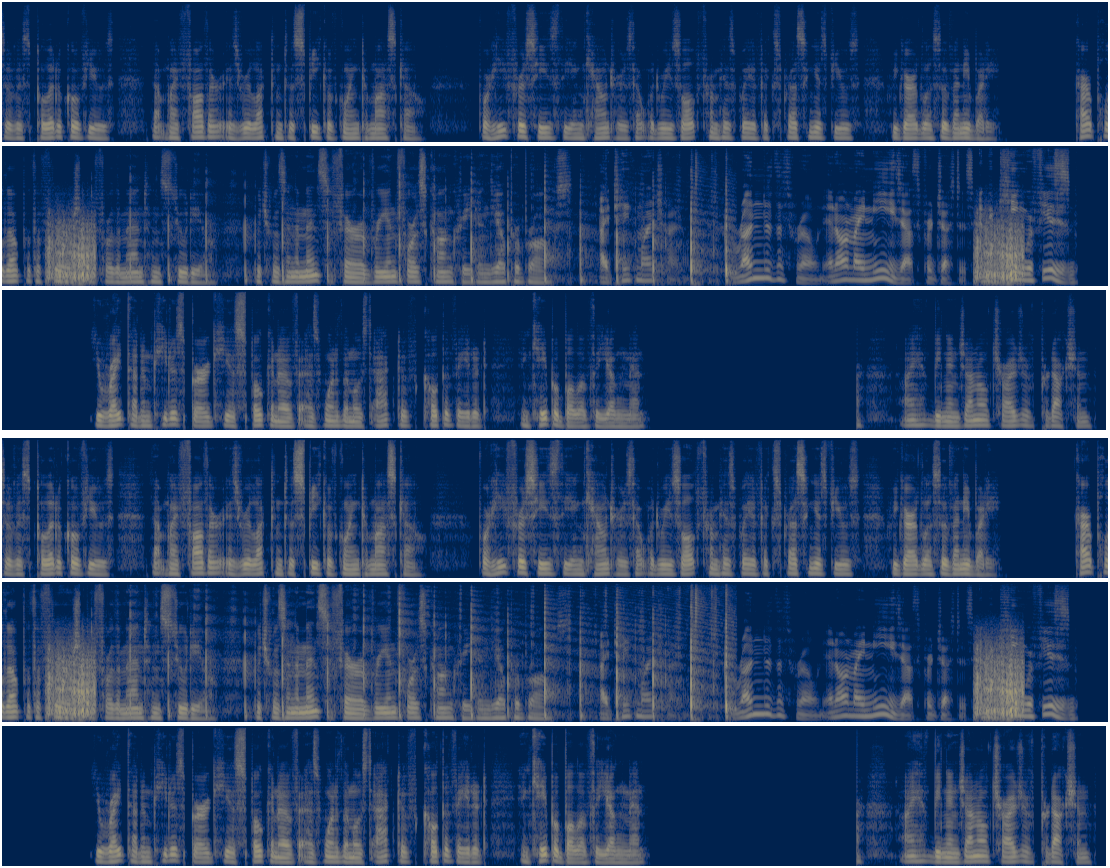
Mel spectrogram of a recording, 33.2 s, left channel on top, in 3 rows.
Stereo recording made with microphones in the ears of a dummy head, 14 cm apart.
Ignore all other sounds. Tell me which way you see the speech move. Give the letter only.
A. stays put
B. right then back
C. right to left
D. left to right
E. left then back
E.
